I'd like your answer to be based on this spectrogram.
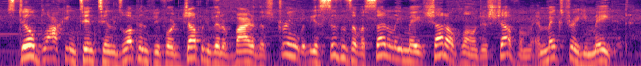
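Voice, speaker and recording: A man narrates an action story in a high, lively voice that moves around a lot in pitch. He reads scripted prose as an audiobook, with faint music behind him. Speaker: fan fiction reader.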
